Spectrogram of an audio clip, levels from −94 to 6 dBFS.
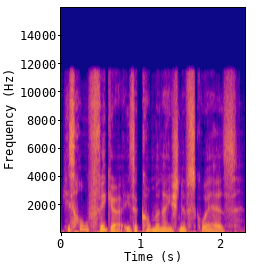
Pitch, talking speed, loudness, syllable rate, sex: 165 Hz, 210 wpm, -19 LUFS, 7.0 syllables/s, male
